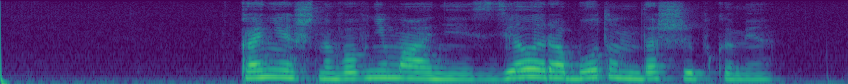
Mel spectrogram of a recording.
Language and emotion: Russian, neutral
